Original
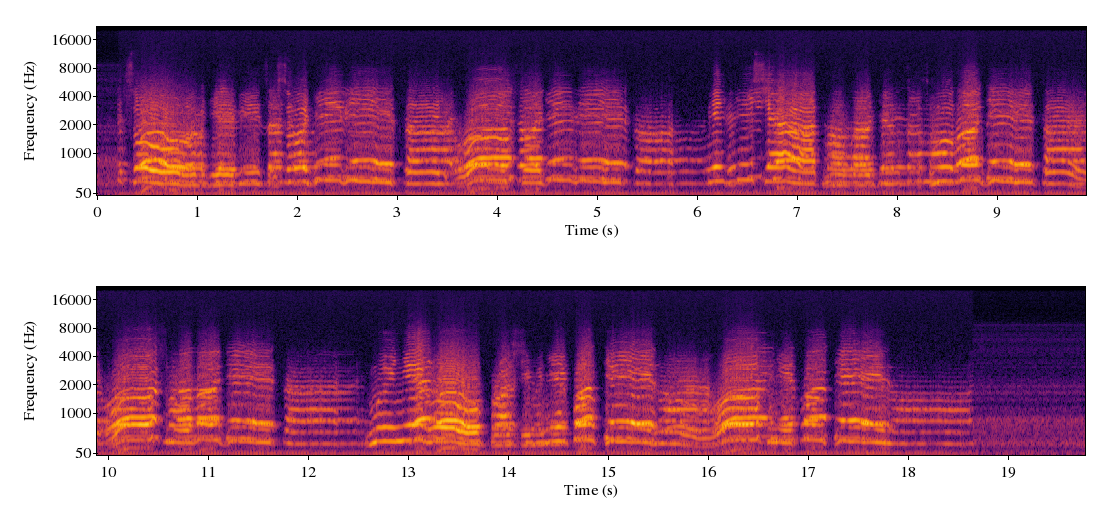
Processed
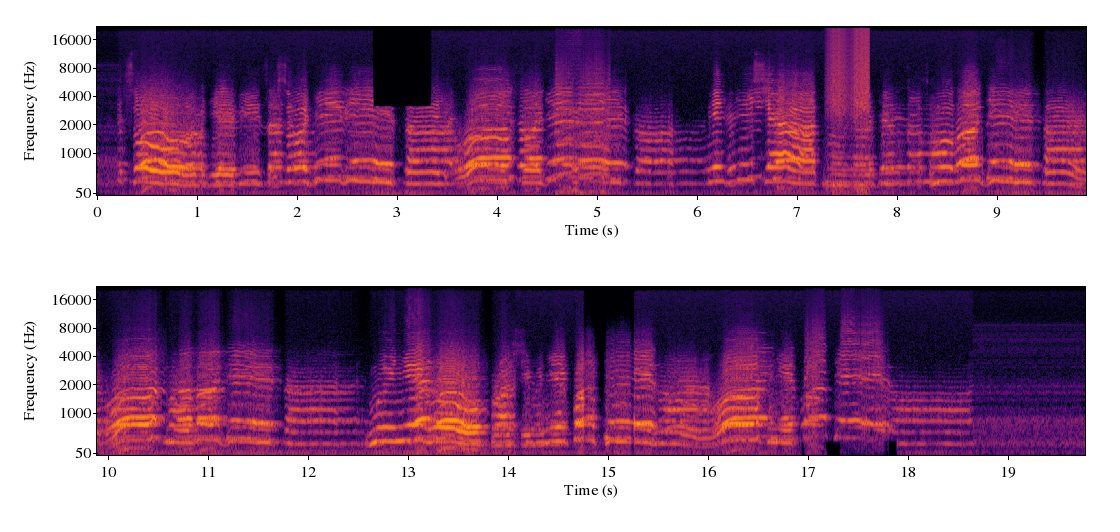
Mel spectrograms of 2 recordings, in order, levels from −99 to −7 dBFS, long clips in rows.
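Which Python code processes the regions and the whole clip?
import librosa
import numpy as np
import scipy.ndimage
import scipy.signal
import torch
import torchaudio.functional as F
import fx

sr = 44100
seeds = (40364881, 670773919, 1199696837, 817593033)

y = fx.chain(x, sr, fx.brickwall_lowpass(high_hz=3100.0),
    fx.low_shelf(hz=160.0, db=8.5), at=(2.75, 3.34))
y = fx.chain(y, sr, fx.lower_of_two(delay_ms=1.4),
    fx.env_flatten(amount_pct=70), at=(4.58, 5.13))
y = fx.chain(y, sr, fx.halfwave_hold(),
    fx.band_shelf(hz=880.0, db=-12.0, octaves=2.9), at=(7.27, 7.72))
y = fx.chain(y, sr, fx.median_filter(points=5),
    fx.bass_treble(bass_db=5, treble_db=-2),
    fx.echo_single(ms=83, db=-14.5), at=(8.97, 14.07))
y = fx.chain(y, sr, fx.median_filter(points=25),
    fx.lowpass(hz=4200.0, slope=12),
    fx.over_compress(threshold_db=-32.0, ratio=-1.0), at=(14.75, 15.26))
y = fx.chain(y, sr, fx.brickwall_highpass(low_hz=390.0),
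    fx.clip_hard(threshold_db=-30.5), at=(16.92, 17.89))
y = scipy.signal.sosfilt(scipy.signal.butter(2, 54.0, 'highpass', fs=sr, output='sos'), y)
y = fx.high_shelf(y, sr, hz=3700.0, db=7.5)
y = y * 10.0 ** (-7.5 / 20.0)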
